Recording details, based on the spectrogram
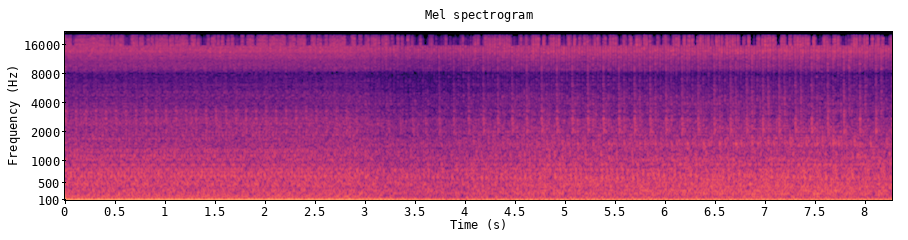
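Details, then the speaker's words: Massey Ferguson 35 Perkins diesel tractor after cheap partial rebuild: steady low idle with even chug, dips slightly then settles; running well. "I've done a few little things but she's running now she's out from under the barn"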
